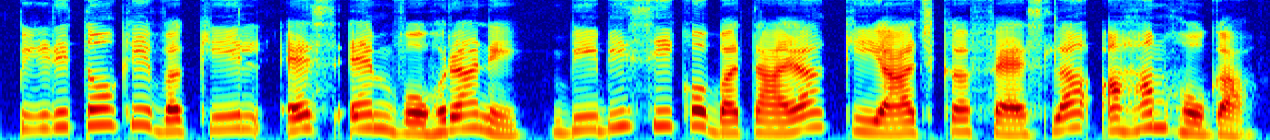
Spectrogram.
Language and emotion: Hindi, neutral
